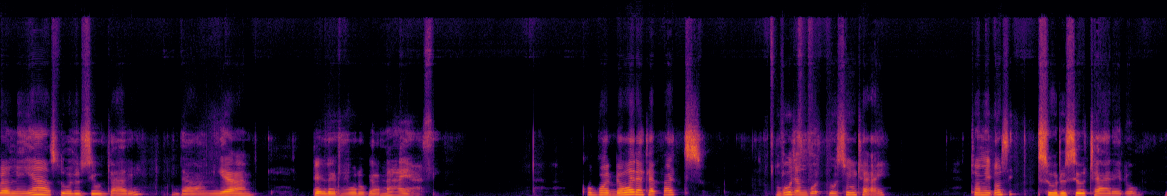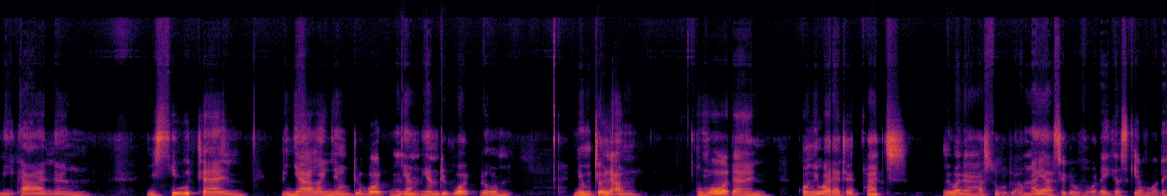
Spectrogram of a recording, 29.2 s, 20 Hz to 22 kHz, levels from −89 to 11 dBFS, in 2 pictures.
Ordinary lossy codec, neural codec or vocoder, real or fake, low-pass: none; codec, 44.1 kHz, 2.6 kbps, SNAC; fake; none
